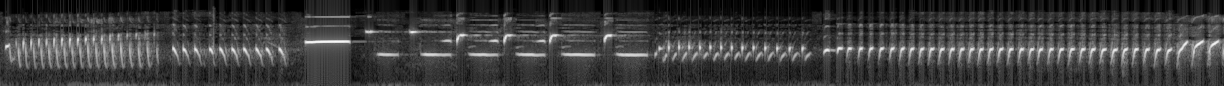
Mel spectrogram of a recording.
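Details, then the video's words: Canary singing excitedly to stimulate the female for mating, mixing a harsh buzzy opening, sharp chip notes, rolling low trills and a long fast steady trill. "كناري يغرد بصوت هائج لتحفيز الانثي لتزاوج"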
